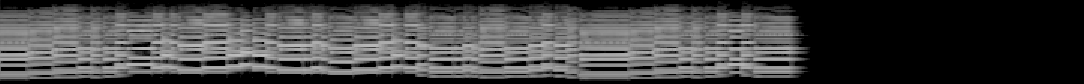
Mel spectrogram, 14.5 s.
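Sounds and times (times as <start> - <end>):
waltz music: 0.0 - 10.7.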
